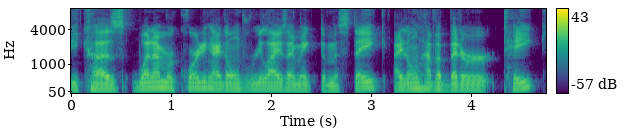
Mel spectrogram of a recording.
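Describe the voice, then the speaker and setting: With a Quebec accent, a man talks at a moderate pace and medium pitch, the sound dry and close with no echo. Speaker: gaming YouTuber and streamer. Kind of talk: live stream chat. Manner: halting, repeats words.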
